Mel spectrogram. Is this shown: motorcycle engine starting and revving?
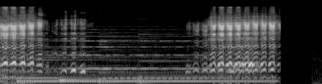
no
